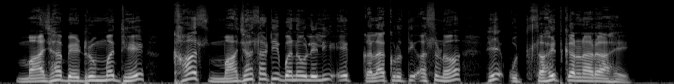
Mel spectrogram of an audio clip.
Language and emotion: Marathi, happy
